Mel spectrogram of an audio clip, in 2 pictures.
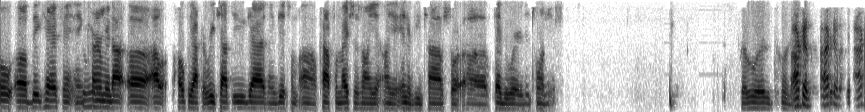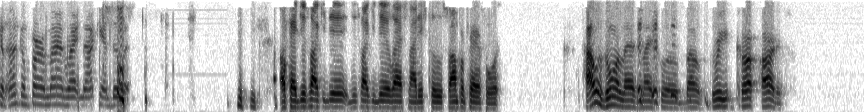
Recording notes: The Nerve DJs Bi-Weekly Conference Call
